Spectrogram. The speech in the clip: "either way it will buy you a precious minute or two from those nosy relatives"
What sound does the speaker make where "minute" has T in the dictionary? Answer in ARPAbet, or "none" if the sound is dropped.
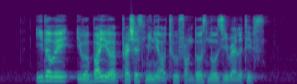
none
